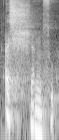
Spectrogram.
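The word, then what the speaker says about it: الشمس: Ашшамсу. Обратите внимание, ашшамсу. То есть мы произносим фатха здесь и переходим на удвоенный знак. Лям, буква лям в артикле аннулируется, и получается «эщемсу».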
